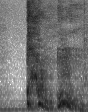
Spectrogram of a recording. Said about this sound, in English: I got a cough again.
